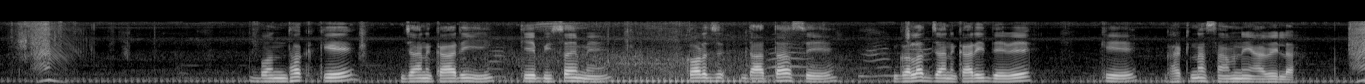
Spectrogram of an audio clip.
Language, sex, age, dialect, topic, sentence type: Bhojpuri, male, 18-24, Southern / Standard, banking, statement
